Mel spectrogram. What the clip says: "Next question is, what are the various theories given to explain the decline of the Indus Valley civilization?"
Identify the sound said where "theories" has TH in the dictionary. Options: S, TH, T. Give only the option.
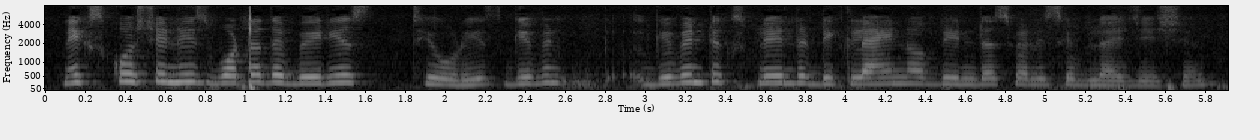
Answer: T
